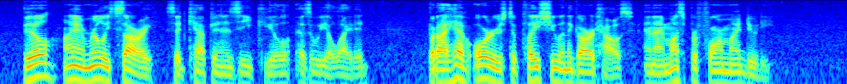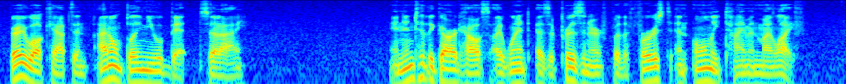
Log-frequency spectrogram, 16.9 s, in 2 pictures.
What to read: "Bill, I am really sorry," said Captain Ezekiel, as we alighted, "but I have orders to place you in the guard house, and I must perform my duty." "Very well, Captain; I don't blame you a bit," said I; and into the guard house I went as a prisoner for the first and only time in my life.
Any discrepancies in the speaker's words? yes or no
no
